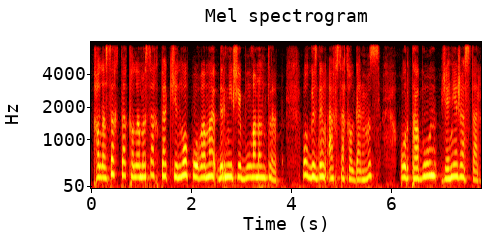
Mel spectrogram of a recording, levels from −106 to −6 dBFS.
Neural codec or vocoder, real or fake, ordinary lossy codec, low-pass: codec, 24 kHz, 1.5 kbps, HILCodec; fake; none; 7.2 kHz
